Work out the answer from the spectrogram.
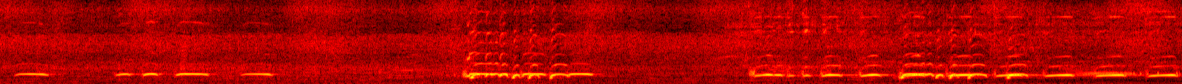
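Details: Local zebra dove with a big voice, used as a lure to get other doves calling: short runs of clipped, hollow cooing notes, a few quiet, then louder overlapping bursts at about four notes a second, over a low hum.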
